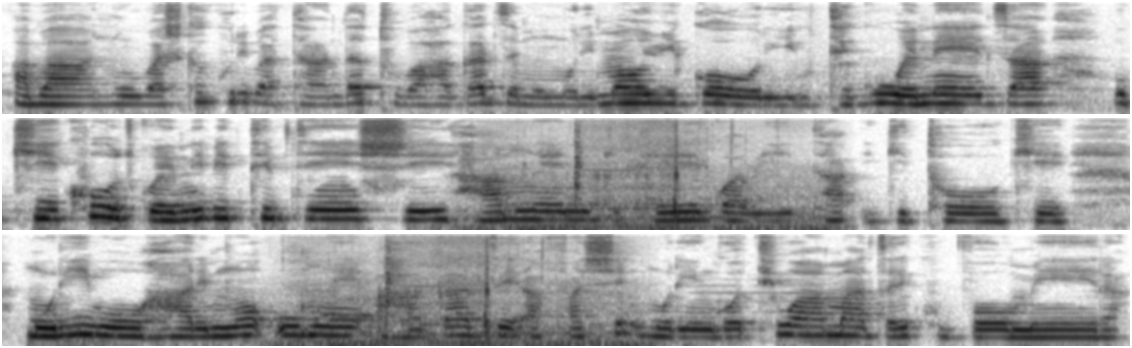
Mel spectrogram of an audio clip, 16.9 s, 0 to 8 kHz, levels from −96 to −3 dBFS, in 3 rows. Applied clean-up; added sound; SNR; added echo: none; Liquid; 10 dB; none.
